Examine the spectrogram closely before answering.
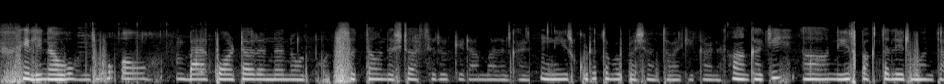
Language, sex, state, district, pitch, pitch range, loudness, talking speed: Kannada, female, Karnataka, Gulbarga, 235 Hz, 225-245 Hz, -20 LUFS, 125 wpm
